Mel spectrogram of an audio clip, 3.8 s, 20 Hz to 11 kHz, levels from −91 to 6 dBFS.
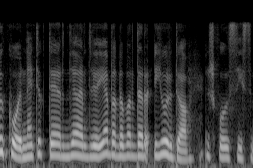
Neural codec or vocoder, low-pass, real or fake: codec, 16 kHz, 1 kbps, FunCodec, trained on LibriTTS, 50 frames a second; 7.2 kHz; fake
